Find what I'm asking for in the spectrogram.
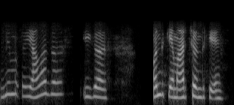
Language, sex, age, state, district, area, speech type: Kannada, female, 30-45, Karnataka, Uttara Kannada, rural, conversation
